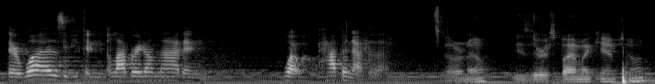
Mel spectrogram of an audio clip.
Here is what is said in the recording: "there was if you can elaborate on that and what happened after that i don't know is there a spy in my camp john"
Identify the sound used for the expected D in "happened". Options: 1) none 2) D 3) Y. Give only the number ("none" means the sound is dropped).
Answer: 2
